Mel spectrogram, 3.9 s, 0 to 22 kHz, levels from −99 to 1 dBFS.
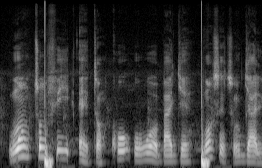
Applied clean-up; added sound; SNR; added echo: none; Bass drum; -3 dB; none.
